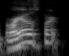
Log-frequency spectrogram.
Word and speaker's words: Brailsford: Brailsford?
